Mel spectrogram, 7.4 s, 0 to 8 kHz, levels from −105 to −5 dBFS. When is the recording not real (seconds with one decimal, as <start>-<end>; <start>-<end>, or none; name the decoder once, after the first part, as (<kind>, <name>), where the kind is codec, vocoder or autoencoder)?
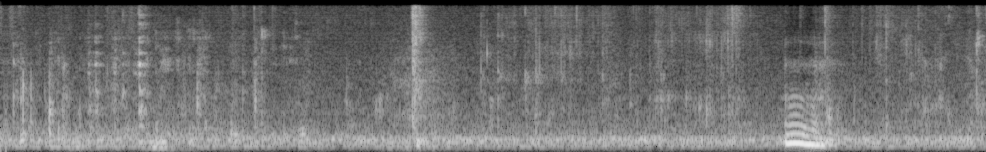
0.0-4.6 (vocoder, Vocos); 5.4-7.4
